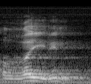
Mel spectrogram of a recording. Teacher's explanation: গাইন গ এই গলার শেষ অর্থাৎ যেটা জিহ্বার গোড়ার সাথে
